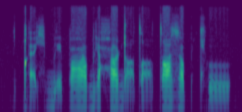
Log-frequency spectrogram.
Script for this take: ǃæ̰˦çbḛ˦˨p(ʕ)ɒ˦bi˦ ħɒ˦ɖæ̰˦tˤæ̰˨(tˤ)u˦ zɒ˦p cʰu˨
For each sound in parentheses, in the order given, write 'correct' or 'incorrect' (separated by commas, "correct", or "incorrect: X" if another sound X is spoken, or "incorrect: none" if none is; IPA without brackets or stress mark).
correct, correct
